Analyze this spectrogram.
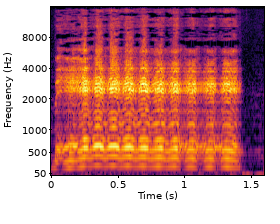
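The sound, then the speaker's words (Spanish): A voice imitates a goat bleating, one loud, sustained nasal "baa" with a trembling, quavering pitch, heard on its own and cutting off abruptly. “Y la cabra, miren lo que contestó: ¡Bé!”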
